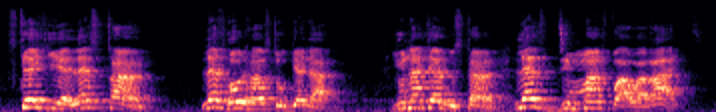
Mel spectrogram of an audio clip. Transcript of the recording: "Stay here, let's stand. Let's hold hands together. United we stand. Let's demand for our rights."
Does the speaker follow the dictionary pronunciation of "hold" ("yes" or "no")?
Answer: yes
